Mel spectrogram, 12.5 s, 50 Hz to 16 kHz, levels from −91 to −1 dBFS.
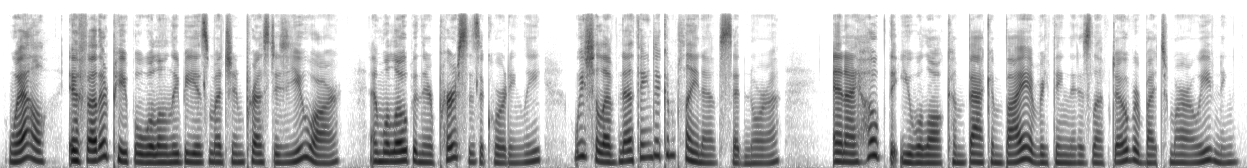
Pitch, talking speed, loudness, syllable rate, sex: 200 Hz, 230 wpm, -19 LUFS, 6.2 syllables/s, female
